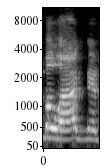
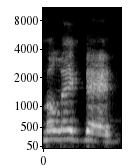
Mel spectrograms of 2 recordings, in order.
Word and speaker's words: Malignant: It's not Malignant, it's Malignant.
